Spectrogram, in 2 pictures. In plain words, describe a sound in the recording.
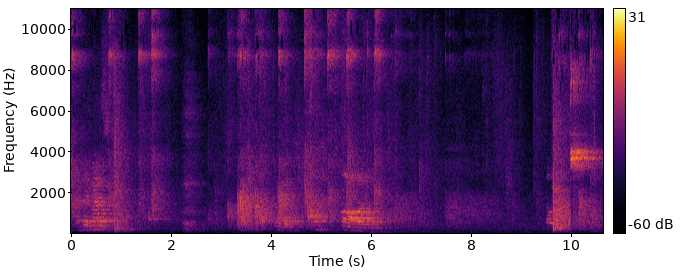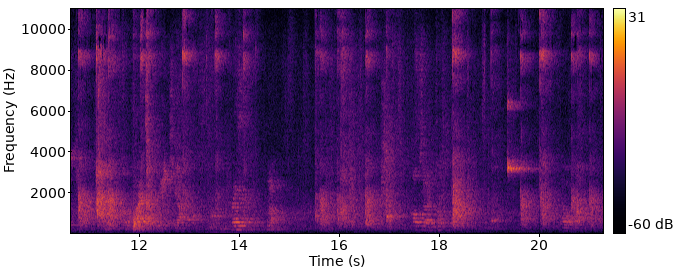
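A table tennis ball clicks against bats and a table in an echoing hall.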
